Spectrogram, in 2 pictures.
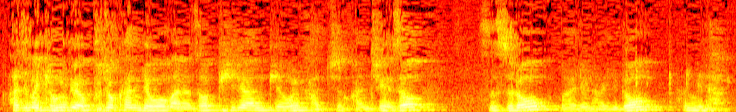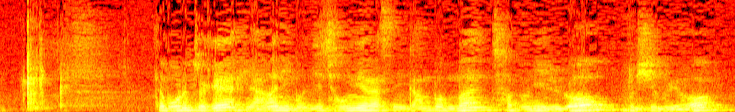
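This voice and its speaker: A man's voice: fairly high pitch, a little fast, warm tone, lo-fi sound. A man lecturing on history in a classroom, chatty, with joking asides to his students. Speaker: civil service exam history lecturer.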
